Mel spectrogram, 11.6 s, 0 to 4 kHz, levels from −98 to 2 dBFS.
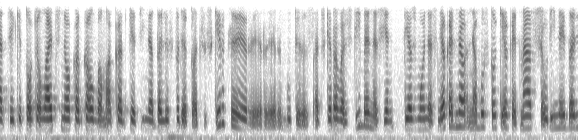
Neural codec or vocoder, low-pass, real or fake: autoencoder, 48 kHz, 128 numbers a frame, DAC-VAE, trained on Japanese speech; 3.6 kHz; fake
